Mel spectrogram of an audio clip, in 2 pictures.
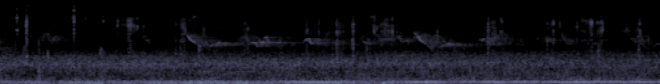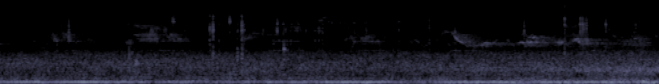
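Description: Birds chirping in short, curved calls repeated every second or so, over a low steady hum and scattered small clicks.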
